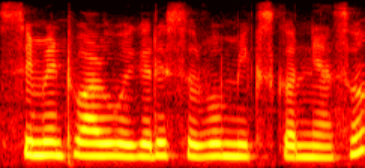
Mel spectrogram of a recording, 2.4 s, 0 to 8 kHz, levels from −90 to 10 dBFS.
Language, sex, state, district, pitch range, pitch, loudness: Marathi, female, Maharashtra, Solapur, 215-235 Hz, 225 Hz, -14 LUFS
